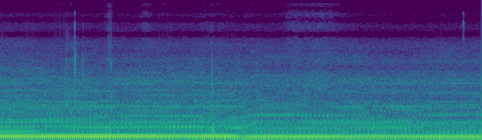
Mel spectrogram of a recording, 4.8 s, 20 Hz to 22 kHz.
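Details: 2018 Fiat 500 misfiring after being filled with diesel, held around 2500 rpm: heavy uneven low drone; damaged spark plugs and their residue damaged valves, leaving a cylinder with no compression.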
